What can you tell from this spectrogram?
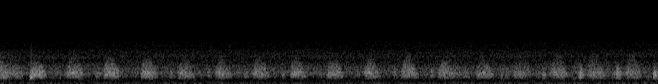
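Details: Fetal heartbeat at 11 weeks 0 days on a Sonoline B pocket fetal Doppler: rapid, regular whooshing pulses around 160 a minute over steady hiss, within the expected range.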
